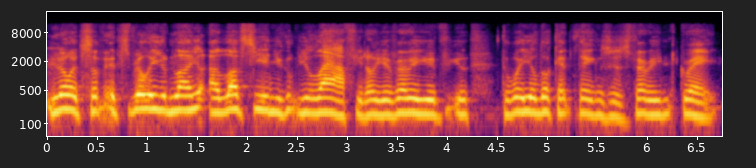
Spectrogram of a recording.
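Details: Adult male speaker; Typical speech.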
